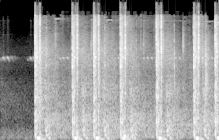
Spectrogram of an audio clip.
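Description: Gunshots crack in the VR shooter Onward during close-quarters room clearing: seven loud, sharp shots in a loose, uneven rhythm, some in quick pairs, after a brief near-silent moment, with no talk.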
